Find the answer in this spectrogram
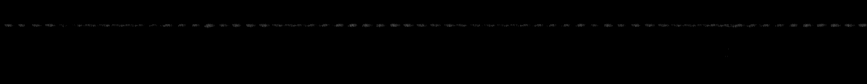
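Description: Faint, steady, high-pitched insect trill that pulses rapidly, with quiet scratches of a ballpoint pen writing on paper.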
